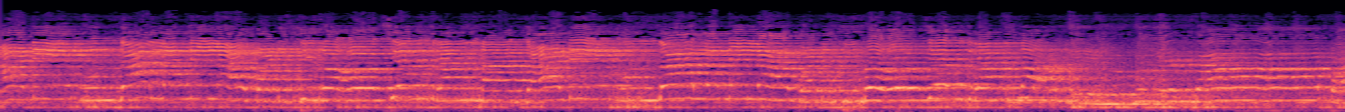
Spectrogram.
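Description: A woman singing a song in Telugu into a handheld microphone, her voice carried over a PA system, holding and bending long notes without a break.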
